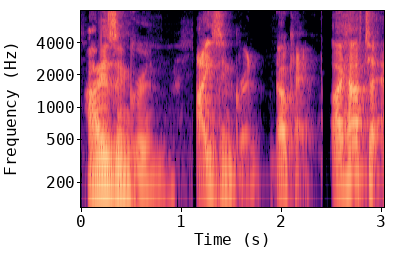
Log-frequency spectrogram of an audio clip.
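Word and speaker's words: Ysengrin: How do you pronounce his name again? It's Eisengrin.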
